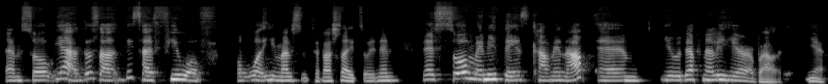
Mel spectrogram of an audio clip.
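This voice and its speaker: A woman's voice: mid-range voice, animated, a little fast, hardly any pauses, no echo, rough recording. A woman from Ghana being interviewed, talking reflectively with frequent fillers and restarts. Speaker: guest. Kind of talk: conversational interview.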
